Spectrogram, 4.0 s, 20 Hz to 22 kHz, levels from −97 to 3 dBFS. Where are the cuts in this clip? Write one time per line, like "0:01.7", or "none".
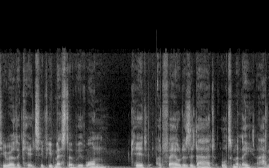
0:02.4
